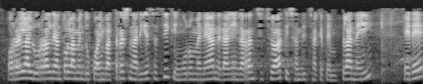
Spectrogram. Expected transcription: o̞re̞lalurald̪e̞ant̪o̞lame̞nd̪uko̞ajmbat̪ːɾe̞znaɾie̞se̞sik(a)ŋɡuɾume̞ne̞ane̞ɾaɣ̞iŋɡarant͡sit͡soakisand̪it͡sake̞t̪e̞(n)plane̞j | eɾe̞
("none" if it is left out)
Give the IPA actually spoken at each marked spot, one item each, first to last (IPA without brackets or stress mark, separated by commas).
i, m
